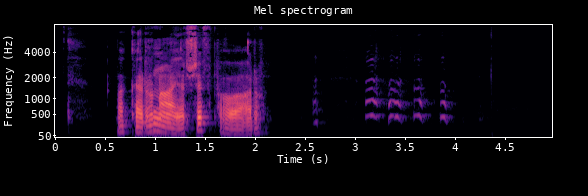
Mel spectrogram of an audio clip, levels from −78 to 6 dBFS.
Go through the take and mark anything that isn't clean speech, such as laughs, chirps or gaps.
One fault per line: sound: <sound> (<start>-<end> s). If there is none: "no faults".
sound: laugh (2.6-4.1 s)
